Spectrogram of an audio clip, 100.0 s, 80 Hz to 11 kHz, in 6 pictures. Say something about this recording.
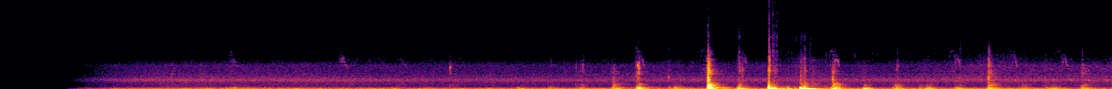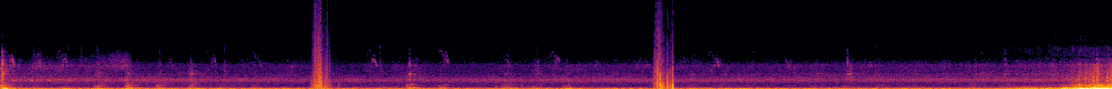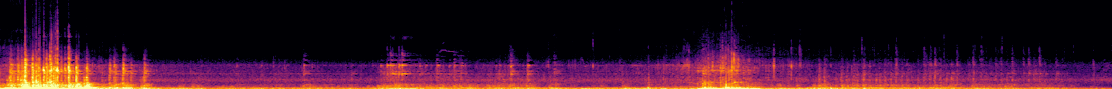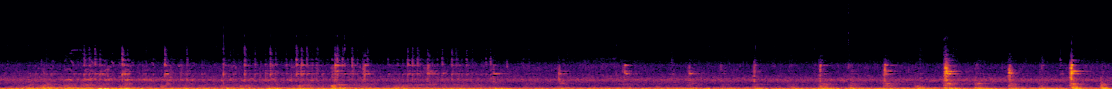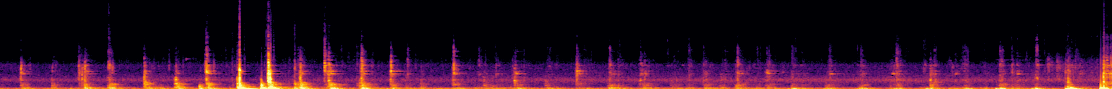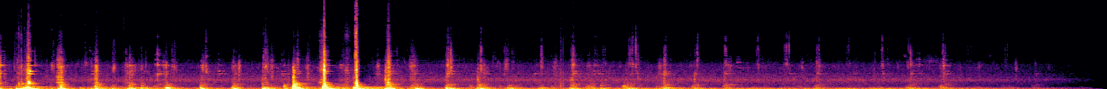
Contact Mic Newport Footbridge Floor 01
southwales, footbridge, vibration, rumble, newport, bridge, contact, contactmic, eerie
